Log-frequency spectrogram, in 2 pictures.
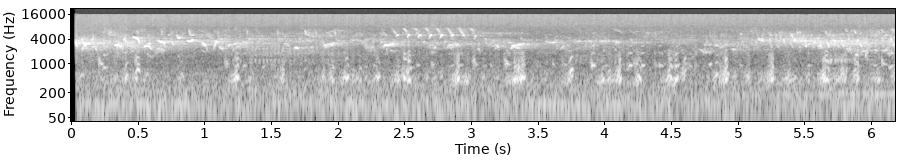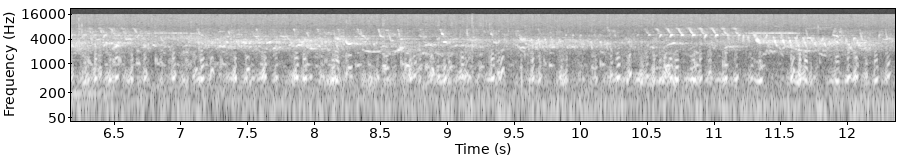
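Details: A blue frog in water croaking: a dense run of short, low, throaty pulses repeated several times a second without pause, with faint high chirps drifting in now and then.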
